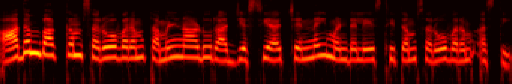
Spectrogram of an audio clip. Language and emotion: Sanskrit, neutral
